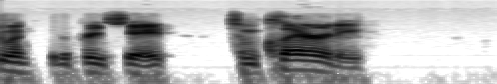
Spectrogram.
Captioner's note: ~interference~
